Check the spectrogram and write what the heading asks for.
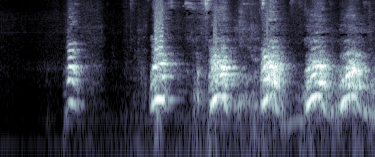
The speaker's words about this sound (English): Hey, relax. Come on. What are you barking at? You can't even see anything. Yeah. Hey, come here.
